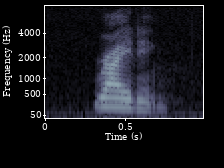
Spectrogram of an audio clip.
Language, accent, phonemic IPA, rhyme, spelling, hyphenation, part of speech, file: English, US, /ˈɹaɪ.dɪŋ/, -aɪdɪŋ, riding, rid‧ing, verb / noun, En-us-riding.ogg
- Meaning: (verb) present participle and gerund of ride; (noun) 1. A path cut through woodland 2. The act of one who rides; a mounted excursion 3. The behaviour in the motion of a vehicle, such as oscillation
